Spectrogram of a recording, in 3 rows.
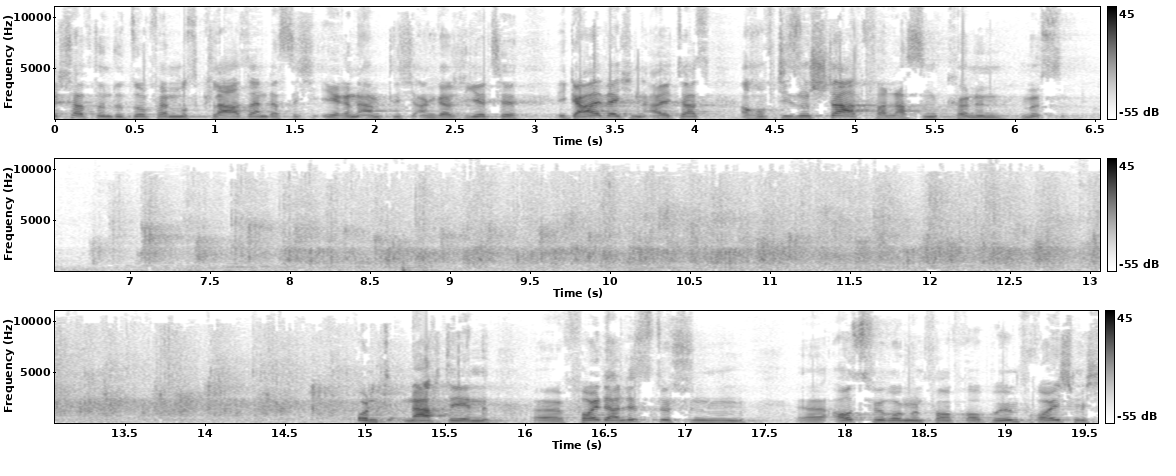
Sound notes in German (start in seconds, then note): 6.7 Beifall BÜNDNIS 90/DIE GRÜNEN und vereinzelt CDU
